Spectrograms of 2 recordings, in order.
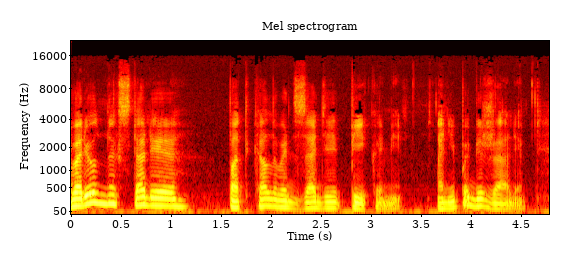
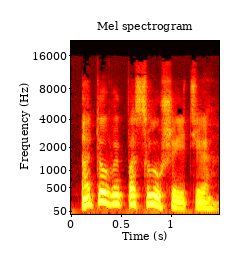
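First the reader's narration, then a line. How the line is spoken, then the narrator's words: Bitter exclamation. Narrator (Russian): горько воскликнул Матвей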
